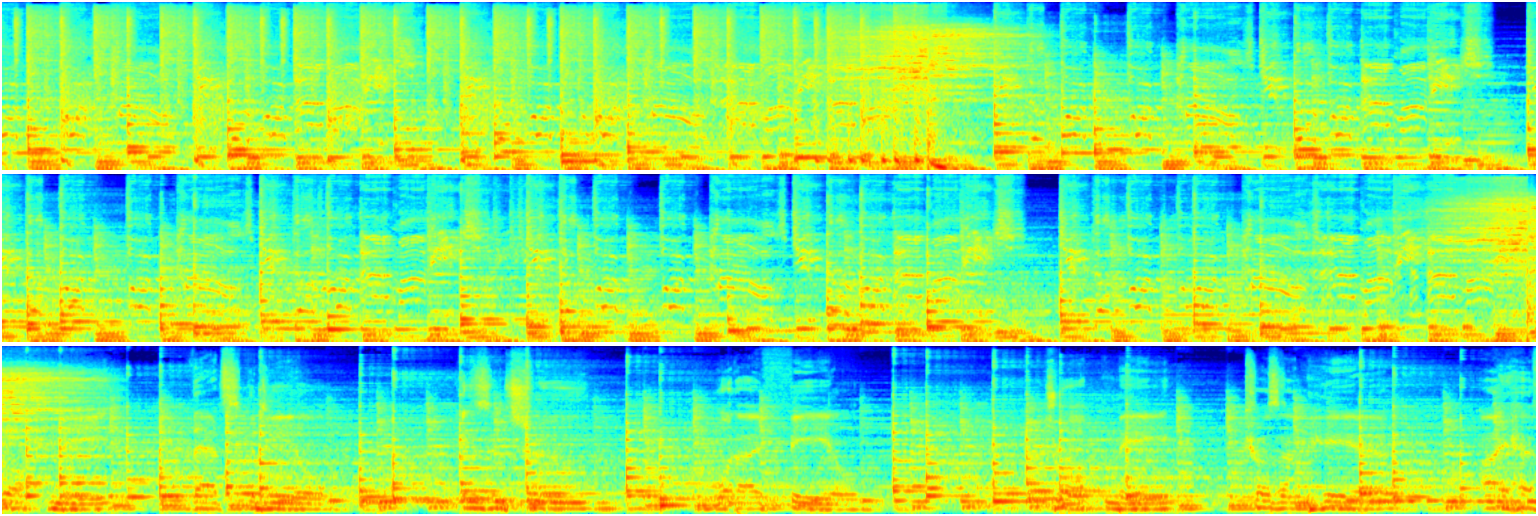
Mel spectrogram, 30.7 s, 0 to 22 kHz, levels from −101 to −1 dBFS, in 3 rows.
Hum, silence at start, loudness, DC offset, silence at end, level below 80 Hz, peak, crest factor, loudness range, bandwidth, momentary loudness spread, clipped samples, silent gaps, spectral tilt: none; 0 s; -20 LUFS; under 0.1%; 0 s; -32 dBFS; -2 dBFS; 18 dB; 4 LU; over 20 kHz; 6 LU; under 0.1%; none; -4 dB/octave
